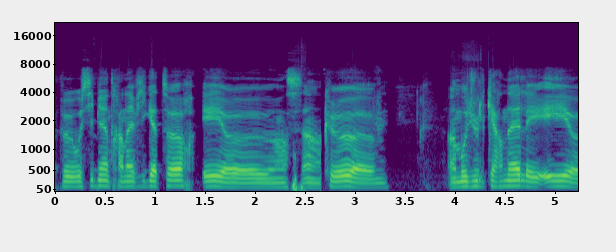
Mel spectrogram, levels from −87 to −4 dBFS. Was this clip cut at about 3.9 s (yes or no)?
no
